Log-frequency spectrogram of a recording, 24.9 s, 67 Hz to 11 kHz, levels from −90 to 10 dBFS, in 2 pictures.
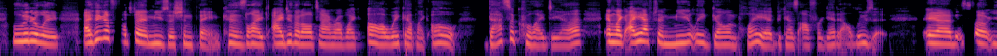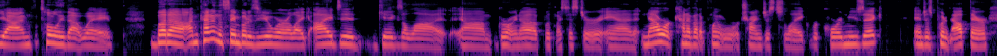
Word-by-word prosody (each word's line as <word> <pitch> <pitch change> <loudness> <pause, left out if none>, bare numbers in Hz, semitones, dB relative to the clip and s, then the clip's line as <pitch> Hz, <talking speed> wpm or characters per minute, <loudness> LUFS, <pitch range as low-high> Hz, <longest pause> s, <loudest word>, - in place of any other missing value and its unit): Literally. 255 -7 +5 0.3
I 225 +1 +8
think 320 +5 +4
that's 340 -1 +3
such 240 +3 -8
a 225 - +6
musician 205 -1 -1
thing 190 0 -5
'cause 210 -4 -2
like 205 -2 +1
I 210 0 +4
do 240 +2 0
that 220 -3 +1
all 195 0 +4
the 190 - -10
time 195 -2 -2
where 185 - -2
I'm, 185 - -4
like, 190 -1 -6
"Oh" 225 -4 +3
I'll 190 0 +2
wake 210 +2 -2
up 190 0 -3
like, 175 - -11 0.7
"That's 255 +9 -2
a 310 - +1
cool 215 -10 -4
idea," 180 +5 -3 0.3
and, 250 -1 +6
like 235 -1 +8
I 235 - +8
have 260 -1 +7
to 255 - 0
immediately 225 +3 0
go 195 0 -2
and 180 -2 -7
play 225 +3 -1
it 175 0 -2
because 185 -1 -8
I'll 185 -1 -4
forget 185 +2 -8
it - - -8
I'll 200 - -11
lose 215 +1 -4
it, - - -10 0.5
and 210 -2 +5
so, 225 -6 +3
yeah, 200 -3 0
I'm 185 +2 -1
totally 220 -4 +2
that 185 -2 -2
way. 180 +1 -4 0.5
But, 235 +3 +5
uh, 215 -3 +5
I'm 230 +2 0
kinda 295 +2 +5
in 285 - -1
the 240 - +2
same 240 -1 +3
boat 220 -2 +2
as 195 -1 -3
you 205 +1 0
where 190 -2 -1 0.3
I 205 +2 +2
did 200 -2 -2 0.2
gigs 190 -1 -4
a - - -4
lot, 170 -2 -4 0.2
um, 170 -2 -6
growing 190 -4 -3
up 175 -2 -2
with 180 0 -9
my 155 - -11
sister 175 - -6
and 165 -2 -6
now 215 +5 +3
we're 230 -4 +5
kind 210 - -3
of 200 - -4
at 190 - 0
a - - -3
point 205 -2 -6
where 170 - -9
we're - - -8
trying 175 -3 -5
just 170 0 -6
to, 165 - -14
like, 150 -2 -6
record 195 +2 -5
music 215 +2 0 0.4
and 195 -1 -1
just 185 -1 -4
put 205 - +1
it - - -12
out 200 0 +3
there. 175 -2 0
200 Hz, 230 wpm, -25 LUFS, 185-220 Hz, 0.7 s, I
